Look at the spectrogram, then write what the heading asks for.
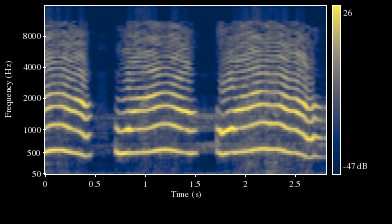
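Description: A voice imitates a newborn baby crying in a hospital delivery room with three loud, drawn-out wails, each high-pitched and wavering, separated by short pauses.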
